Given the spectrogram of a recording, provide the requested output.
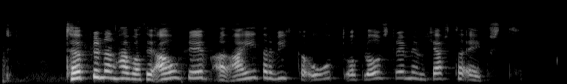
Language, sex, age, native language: Icelandic, female, 30-39, Icelandic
